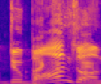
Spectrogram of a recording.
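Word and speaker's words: Dubón: talking about DB who who's duban like Dub's on this team not Dubin yeah I could see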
